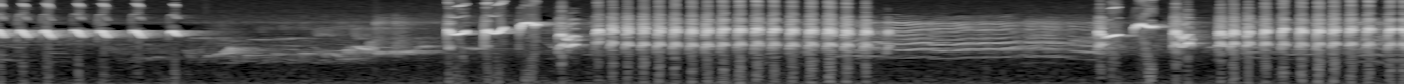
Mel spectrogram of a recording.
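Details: White-rumped shama singing to provoke other shamas into song: fast ticking note series, a low rising whistle, then long rattling trills of evenly spaced notes broken by sharp whistled phrases.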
